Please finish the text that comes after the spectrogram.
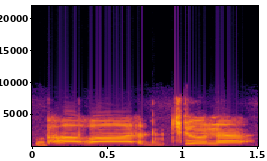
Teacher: బ కి మహాప్రాణం ఉంది భవార్జునలో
